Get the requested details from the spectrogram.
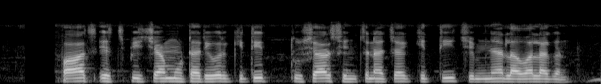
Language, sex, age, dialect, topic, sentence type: Marathi, male, 18-24, Varhadi, agriculture, question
